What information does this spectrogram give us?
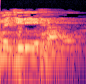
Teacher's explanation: فهي مجريها، فليس إلا هذه الكلمة في رواية حفص عن عاصم، فهي مجراها، مجراها ألف، ولكن أميلت إلى جهة الياء فيقال مجريها. · Term: الإمالة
